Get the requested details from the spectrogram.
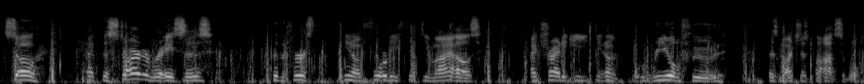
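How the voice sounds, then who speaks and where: A man's voice: sits high, normal speed. Easygoing man with background noise. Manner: easygoing, lots of ums and you-knows. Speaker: podcast guest, ultrarunner. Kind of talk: casual conversational advice.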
